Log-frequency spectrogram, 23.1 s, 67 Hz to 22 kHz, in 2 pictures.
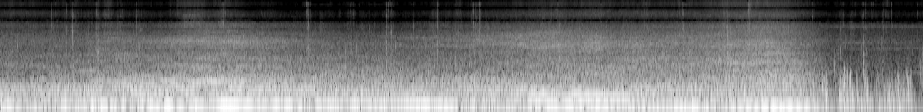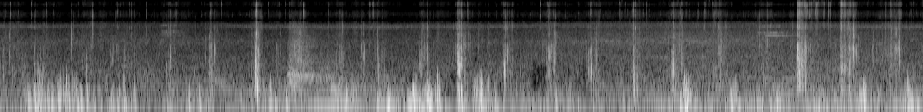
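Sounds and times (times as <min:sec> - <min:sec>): traffic engine hum: 0:00.0 - 0:11.4.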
